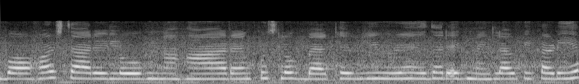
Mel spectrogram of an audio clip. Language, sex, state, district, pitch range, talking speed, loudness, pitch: Hindi, female, Chhattisgarh, Raipur, 255-275 Hz, 175 wpm, -13 LUFS, 265 Hz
